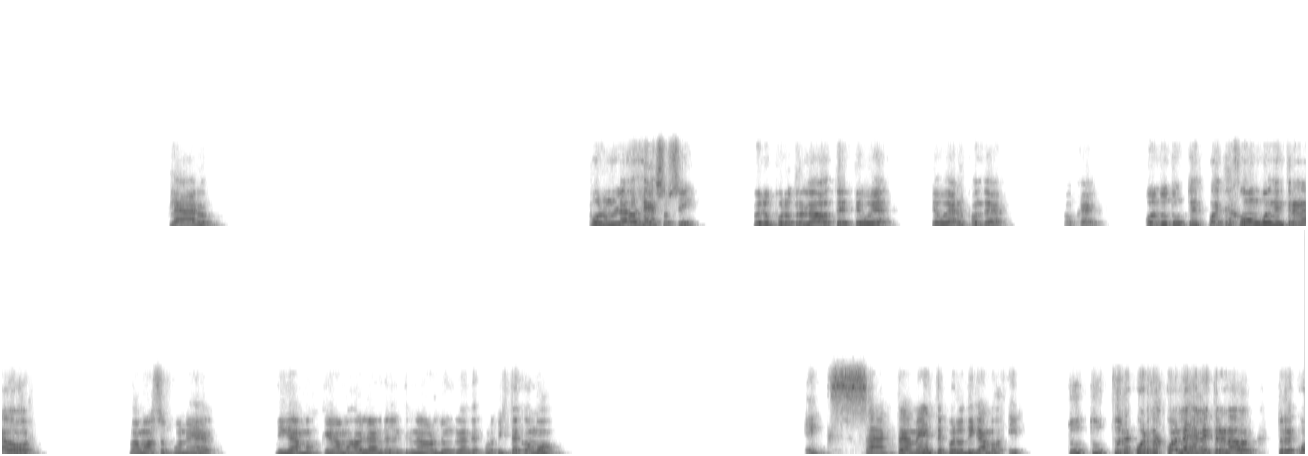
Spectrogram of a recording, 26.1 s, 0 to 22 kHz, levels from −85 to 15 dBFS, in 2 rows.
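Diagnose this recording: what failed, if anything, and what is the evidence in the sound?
The failure is at the codec stage: Opus voice compression runs through the whole speech clip. Nothing reaches above about 8.6 kHz, so the top end is cut off cleanly and the voice sounds muffled. The damage is plainly audible as a hoarse, slightly robotic grain, because the excitation is coded coarsely. That sound points to Opus in its SILK linear-prediction mode at wideband, running at a low bitrate around 12 kbps.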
